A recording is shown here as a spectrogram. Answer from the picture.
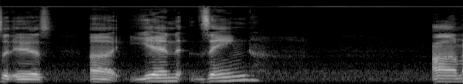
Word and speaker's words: Yin Xing: As for the name of the company, the best I can pronounce it is Yin Xing.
